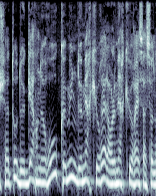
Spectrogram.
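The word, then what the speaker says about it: Mercurey: Mercuray.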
